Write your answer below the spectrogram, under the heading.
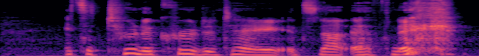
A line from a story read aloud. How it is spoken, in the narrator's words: Kurt very quietly goes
